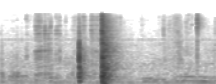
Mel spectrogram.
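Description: Scissors snipping at a yellow latex balloon, with a little rustling, then one sharp pop about a second in as the balloon bursts.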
